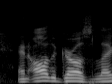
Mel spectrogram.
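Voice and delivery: ordinary talk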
